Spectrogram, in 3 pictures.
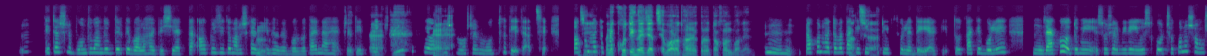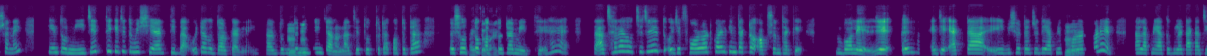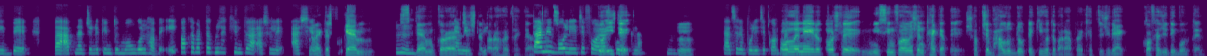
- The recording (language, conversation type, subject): Bengali, podcast, ভুল তথ্য ও গুজব ছড়ানোকে আমরা কীভাবে মোকাবিলা করব?
- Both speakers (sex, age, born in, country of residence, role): female, 25-29, Bangladesh, Bangladesh, guest; male, 60-64, Bangladesh, Bangladesh, host
- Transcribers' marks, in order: tapping; chuckle; "হলেও" said as "থুলেও"; other background noise; cough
